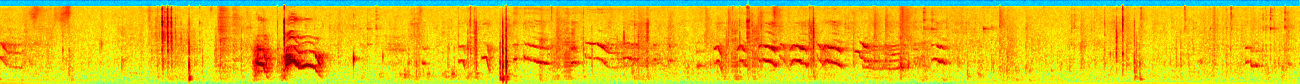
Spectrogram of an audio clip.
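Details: Young Maltese dogs at play give a burst of high, wavering whimpers and yips, then a long run of quick, repeated whiny yelps, several per second, over light clatter and a low hum.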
